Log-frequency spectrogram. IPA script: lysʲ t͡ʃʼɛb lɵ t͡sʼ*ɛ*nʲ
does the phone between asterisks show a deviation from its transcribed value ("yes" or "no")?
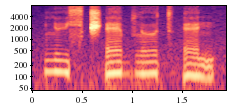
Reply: no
